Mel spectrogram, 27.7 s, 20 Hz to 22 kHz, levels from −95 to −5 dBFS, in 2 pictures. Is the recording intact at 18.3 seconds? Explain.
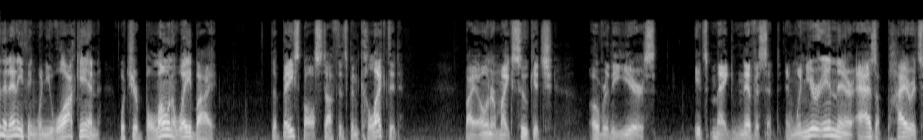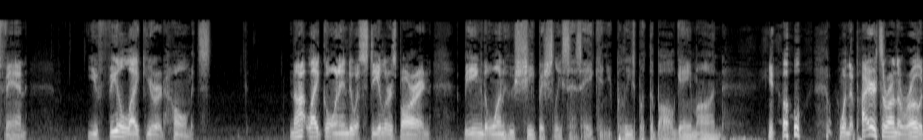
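No. At 18.3 s, as throughout the clip, the speech sounds rough and grainy, with noise between harmonics and an artificial top band, likely from low-delay AAC compression around 32 kbps.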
